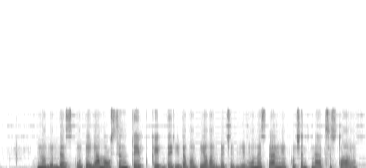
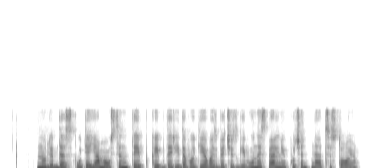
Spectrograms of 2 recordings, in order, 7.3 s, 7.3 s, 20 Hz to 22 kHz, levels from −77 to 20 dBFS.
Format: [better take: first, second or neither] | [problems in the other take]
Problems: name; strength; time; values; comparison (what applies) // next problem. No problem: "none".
second | noise reduction (neural separator model SepFormer DNS4)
